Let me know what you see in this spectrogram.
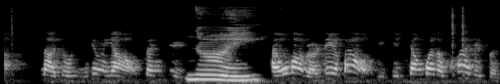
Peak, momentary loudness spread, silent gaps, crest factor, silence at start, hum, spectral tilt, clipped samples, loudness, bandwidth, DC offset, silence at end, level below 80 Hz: -4 dBFS; 11 LU; none; 16 dB; 0.05 s; none; -6 dB/octave; under 0.1%; -20 LUFS; 16 kHz; under 0.1%; 0 s; -56 dBFS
